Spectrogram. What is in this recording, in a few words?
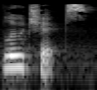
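"blue chips", English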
